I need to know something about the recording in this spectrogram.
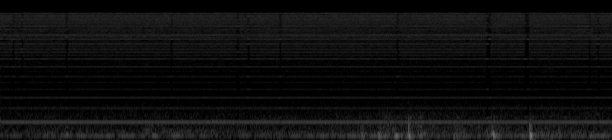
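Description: Steady electrical hum with a held mid-pitched tone in a quiet room, and a few soft knocks about four to five seconds in.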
